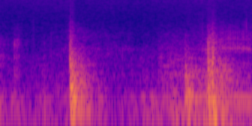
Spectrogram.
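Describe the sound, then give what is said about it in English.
A heavy wooden thunk, followed a moment later by a couple of duller knocks and a brief scrape, like a bar being dropped into place across a wooden door to bar it shut, with no voices. “Better make sure the door's barred tight.”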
